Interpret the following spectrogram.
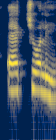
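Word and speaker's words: actually: जो कि गलत है ए का उच्चारण हम क्या करते हैं ए और सी को क्या पढ़ते हैं क आधा क और टी य का उच्चारण देखिए हमने च और यू करना है ठीक है च और यू ठीक है और ए को हम ए की मात्रा प ए पढ़ते हैं और डबल एल को ल पढ़ते हैं और वाई को ई की मात्रा पढ़ेंगे एक्चुअली क्या पढ़ेंगे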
